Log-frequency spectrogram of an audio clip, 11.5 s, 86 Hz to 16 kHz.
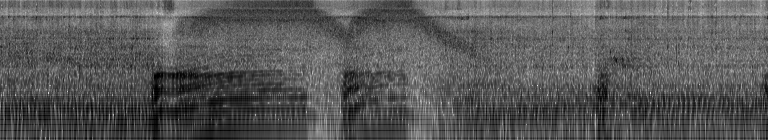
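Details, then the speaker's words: Stihl FS55R brush cutter bought from a pawn shop, started after a no-start repair: it catches on the pull, revs up cleanly twice with a rising whine, then settles to a steady idle. Normal running. "Guys, I'm so happy that it works. Excellent, excellent, excellent."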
